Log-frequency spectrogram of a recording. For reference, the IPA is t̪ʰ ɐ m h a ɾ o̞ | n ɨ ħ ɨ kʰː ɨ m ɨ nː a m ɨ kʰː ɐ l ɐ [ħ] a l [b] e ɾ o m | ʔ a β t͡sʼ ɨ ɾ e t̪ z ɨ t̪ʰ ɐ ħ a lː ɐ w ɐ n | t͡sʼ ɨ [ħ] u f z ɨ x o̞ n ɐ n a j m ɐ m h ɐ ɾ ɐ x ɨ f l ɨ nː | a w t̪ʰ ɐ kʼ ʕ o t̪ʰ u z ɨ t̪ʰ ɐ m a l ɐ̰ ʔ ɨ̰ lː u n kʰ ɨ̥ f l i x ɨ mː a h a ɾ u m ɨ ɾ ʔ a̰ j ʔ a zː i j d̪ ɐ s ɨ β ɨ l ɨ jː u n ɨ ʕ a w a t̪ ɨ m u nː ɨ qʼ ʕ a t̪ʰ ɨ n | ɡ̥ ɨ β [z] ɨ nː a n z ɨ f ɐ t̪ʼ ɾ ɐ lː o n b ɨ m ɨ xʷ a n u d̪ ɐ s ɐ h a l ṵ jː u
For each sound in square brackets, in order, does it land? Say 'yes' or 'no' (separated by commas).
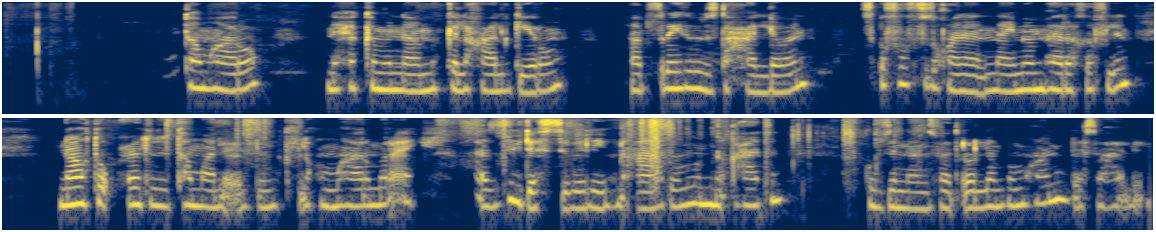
no, no, no, yes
